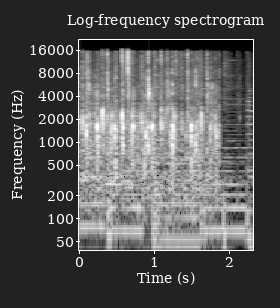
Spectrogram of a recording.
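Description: An audience applauding, a dense run of hand claps.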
